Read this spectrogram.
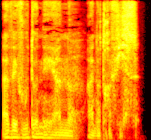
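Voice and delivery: low, soft, hoarse and broken; king asking his wife the child's name, hoarse; hoarse and halting. A narrator's reading. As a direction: ask haltingly through a rough throat. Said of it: "D'une voix à la fois rauque et hachée".

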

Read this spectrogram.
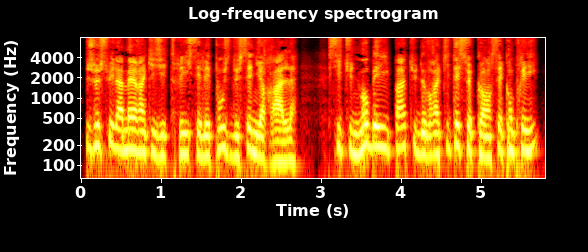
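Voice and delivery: stern threat. Acted. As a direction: lay down the law. Callan threatens Rika with expulsion.

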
